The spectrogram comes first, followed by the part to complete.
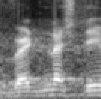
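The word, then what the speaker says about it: Wednesday: ये साइलेंट है जैसे वेडनेसडे में वेडनेसडे हम लोग कहते हैं तो दी साइलेंट होता है एडजेक्टिव में के साइलेंट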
